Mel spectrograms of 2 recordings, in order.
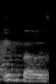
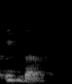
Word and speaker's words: Igbo: Okay, so it's not Igbo, it's Igbo. – Igbo. Igbo. Igbo. Um, okay. Um, that's how we say it as Igbos. We just say Igbo. The G right. is silent, but um, obviously, if it's there, it makes sense that people would say it like that.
